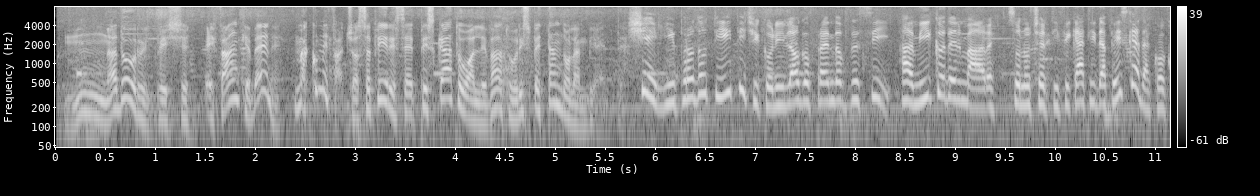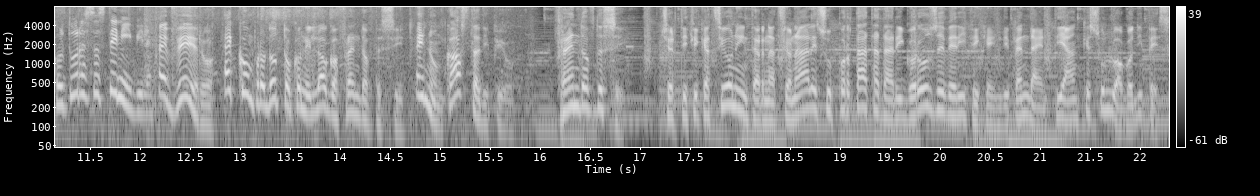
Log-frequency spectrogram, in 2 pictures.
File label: radio spot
